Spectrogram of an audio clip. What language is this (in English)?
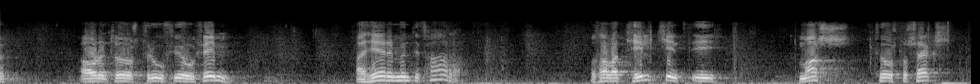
Icelandic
